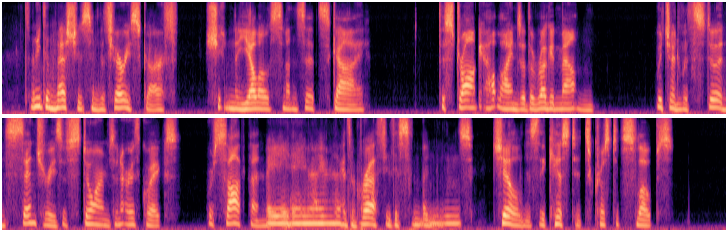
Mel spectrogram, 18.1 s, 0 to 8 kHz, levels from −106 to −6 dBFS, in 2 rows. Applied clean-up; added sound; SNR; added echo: neural diffusion model UNIVERSE++.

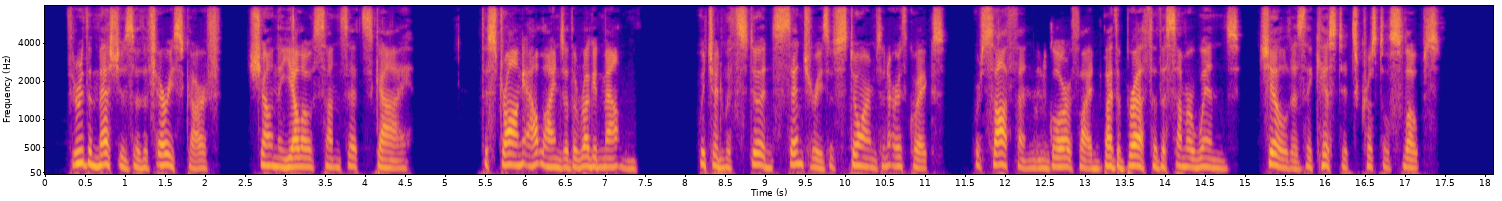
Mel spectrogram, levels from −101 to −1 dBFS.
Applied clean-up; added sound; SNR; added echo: neural mask model Resemble Enhance denoiser.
